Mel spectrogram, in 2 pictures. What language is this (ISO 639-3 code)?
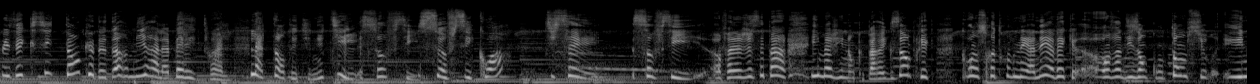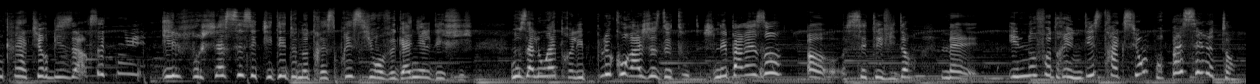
fra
